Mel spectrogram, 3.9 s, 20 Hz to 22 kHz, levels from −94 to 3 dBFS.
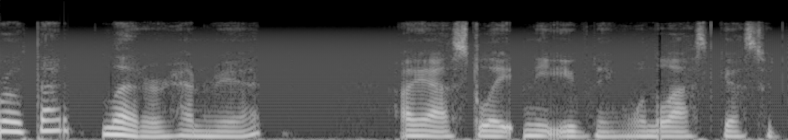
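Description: Throughout the speech runs a DECT cordless phone buzz: a thin, steady 100 Hz tone rich in harmonics, sitting roughly 25 dB below the speech. It comes from a nearby handset or base emitting radio bursts every 10 ms, which the audio circuitry rectifies into sound.

From 0.30 to 0.34 s there are chunks out of order. A 20 ms block of audio arrived one chunk late and plays after the block that should follow it. The result is a brief jumbled moment.

At 3.28 to 3.31 s the audio skips forward and the following instant breaks into a short garbled chirp or noise burst. This is likely a broken MP3 bit reservoir: after frames of about 26 ms were dropped, the next frame read borrowed data from the wrong frame.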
